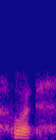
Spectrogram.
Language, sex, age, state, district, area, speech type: Manipuri, female, 45-60, Manipur, Kangpokpi, urban, conversation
